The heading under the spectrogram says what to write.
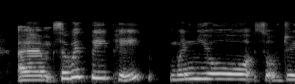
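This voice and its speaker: A woman speaks with a British accent. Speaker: recruitment presenter. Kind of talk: webinar presentation. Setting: online webinar.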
